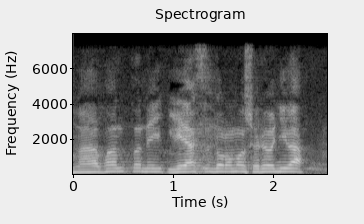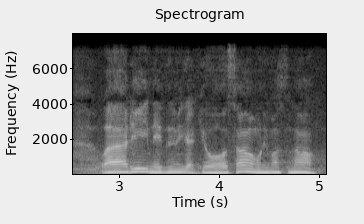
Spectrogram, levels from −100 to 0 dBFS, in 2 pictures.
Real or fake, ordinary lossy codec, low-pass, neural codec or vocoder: fake; none; 7.2 kHz; codec, 16 kHz, 2 kbps, FunCodec, trained on LibriTTS, 25 frames a second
